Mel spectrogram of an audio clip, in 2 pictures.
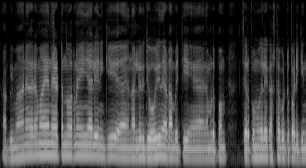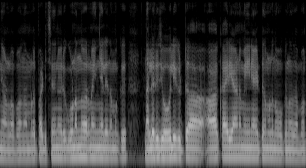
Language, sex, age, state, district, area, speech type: Malayalam, male, 45-60, Kerala, Wayanad, rural, spontaneous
